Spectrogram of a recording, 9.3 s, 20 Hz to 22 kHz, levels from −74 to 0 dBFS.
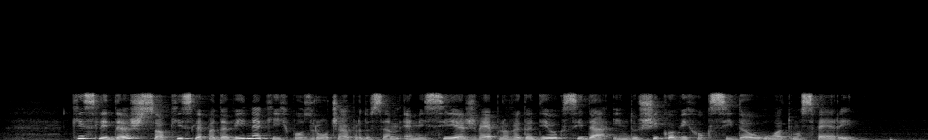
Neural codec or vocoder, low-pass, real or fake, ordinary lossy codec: none; 7.2 kHz; real; none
